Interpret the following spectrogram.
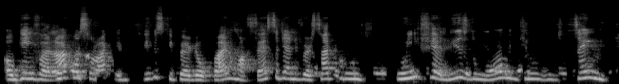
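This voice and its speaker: A woman's voice: a little high, fast talker. A woman from Brazil hosting a talk show, speaking emphatically, repeating key words and firing rhetorical questions. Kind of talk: opinionated talk show discussion.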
